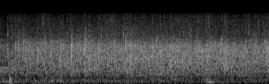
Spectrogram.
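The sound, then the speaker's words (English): A crowd claps steadily, a dense wash of overlapping hand claps at an even loudness with no single beat standing out, and no voices on top. “Are you clapping? You are clapping.”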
